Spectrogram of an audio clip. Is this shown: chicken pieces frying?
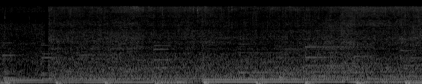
yes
